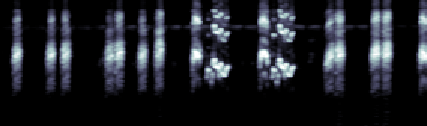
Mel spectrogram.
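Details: Active sooty-headed bulbul calls used to lure wild birds and train caged birds at home: rapid harsh chip notes, often in pairs, broken by two bubbly, liquid warbled phrases, with a faint steady high whine throughout.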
